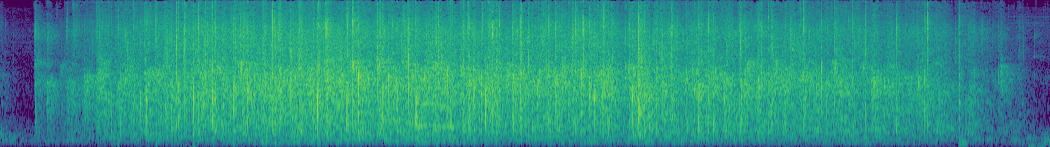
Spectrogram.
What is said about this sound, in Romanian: Aș vrea să-l ridici tu, că eu nu îndrăznesc, și prezintă-l bisericii și să-l aplaudăm încă o dată.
